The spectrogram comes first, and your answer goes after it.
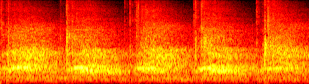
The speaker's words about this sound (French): Le public va scander, évidemment, va vous encourager.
